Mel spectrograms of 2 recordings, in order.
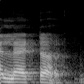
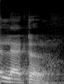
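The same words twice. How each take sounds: First: लेटर said clearly as "letter" with a short e; pronounce latter. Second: लेटर repeated as "letter", falling; pronounce latter. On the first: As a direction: model the word लेटर for students. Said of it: "इसका pronunciation होता है". (लेटर को साफ़ "लेटर" बोलकर दिखाना) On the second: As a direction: model लेटर again with a falling finish. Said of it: "इसका pronunciation क्या होता है?". (लेटर दोबारा उतरते सुर में बोलना) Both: Shown as a demonstration.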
